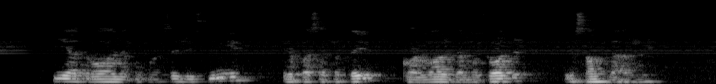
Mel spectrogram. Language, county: Lithuanian, Vilnius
